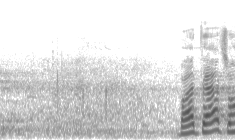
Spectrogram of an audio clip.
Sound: laughter

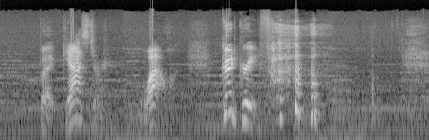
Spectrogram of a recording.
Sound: laughs

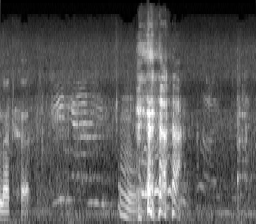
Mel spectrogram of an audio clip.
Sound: laughter

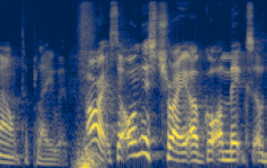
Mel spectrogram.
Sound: screen whooshing

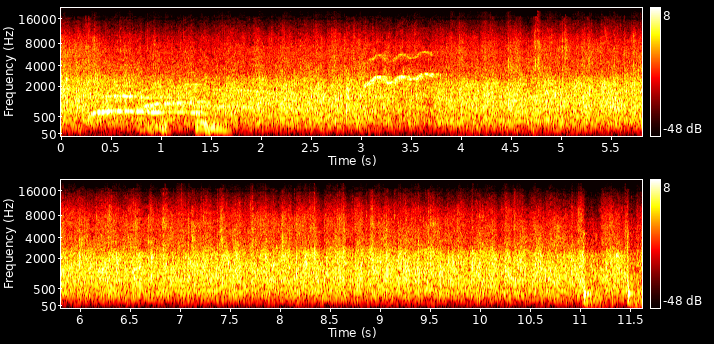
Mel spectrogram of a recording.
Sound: applause

